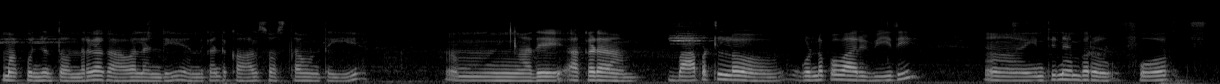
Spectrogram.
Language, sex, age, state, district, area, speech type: Telugu, female, 30-45, Andhra Pradesh, Bapatla, urban, spontaneous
